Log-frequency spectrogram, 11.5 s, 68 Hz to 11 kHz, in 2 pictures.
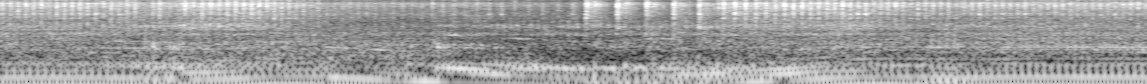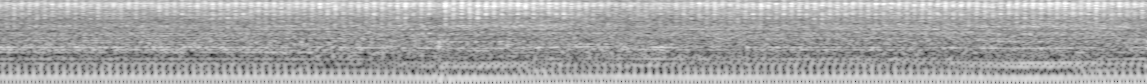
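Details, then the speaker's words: Wheel Horse 416 Hydro with a 16 hp engine, sat outside two years, on choke after a new fuel filter: a long laboured crank while fuel fills the carb, then the engine catches and runs loud and steady. "we'll probably have to crank it until it brings some fuel up into that filter and fills the curb up"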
